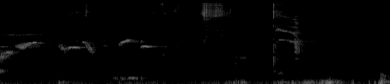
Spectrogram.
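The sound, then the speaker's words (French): Two birds on a roof further away trade quick, squeaky chirps and rising whistled calls in short overlapping bursts, sounding like a lively squabble, over a low outdoor rumble. “Deux oiseaux amoureux sur un toit plus loin se chamaillent.”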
